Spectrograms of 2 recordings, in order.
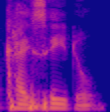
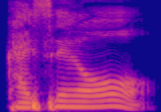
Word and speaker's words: Caicedo: It's not Caicedo. Caicedo.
